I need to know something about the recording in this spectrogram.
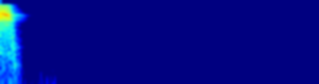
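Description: Digital silence: the last syllable of a narrator's voice cuts off right at the start, and then the track is fully silent.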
